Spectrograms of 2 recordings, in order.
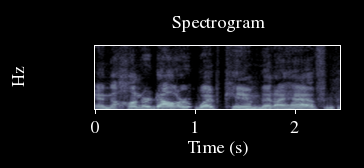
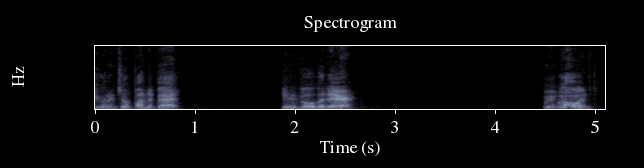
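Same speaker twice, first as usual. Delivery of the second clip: usual speaking voice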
